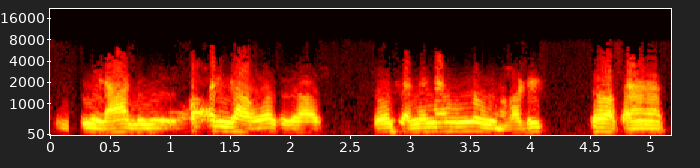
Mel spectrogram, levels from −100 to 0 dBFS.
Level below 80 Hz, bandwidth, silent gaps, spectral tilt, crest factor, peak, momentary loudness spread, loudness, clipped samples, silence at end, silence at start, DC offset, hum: -66 dBFS; 6.6 kHz; none; -8.5 dB/octave; 14 dB; -10 dBFS; 5 LU; -24 LUFS; under 0.1%; 0.05 s; 0.05 s; under 0.1%; none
